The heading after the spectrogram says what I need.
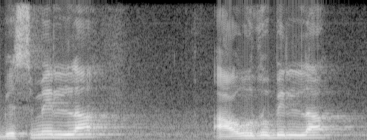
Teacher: تو اہل عرب ہمیشہ لفظ اللہ سے پہلے حرف کے نیچے زیر ہو تو اس کو باریک پڑھتے ہیں۔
